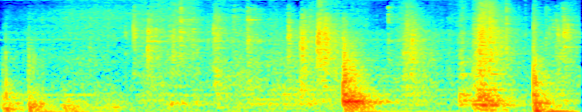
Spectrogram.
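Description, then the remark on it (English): A top drawer slides open with a wooden scrape, followed by clattering and knocking as the junk inside is shuffled and rummaged through, moderately loud, with no voices. “You wanna get that top drawer?”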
